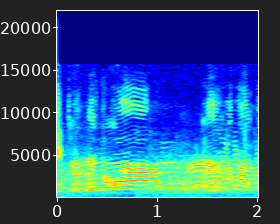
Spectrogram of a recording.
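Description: Broadcast commentary: a voice speaking over background crowd noise.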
